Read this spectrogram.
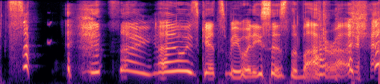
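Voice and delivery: apologizing through high laughter; can barely get the words out for laughing; laughing while talking. Real, not acted. Friend's Maharaja impression has him laughing through an apology.

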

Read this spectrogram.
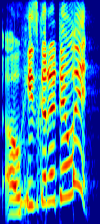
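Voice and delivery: high, loud gasp of realization; alarmed, excited realization. Retold or imitated. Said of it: "And I'm like".

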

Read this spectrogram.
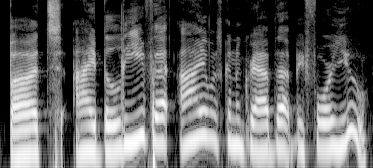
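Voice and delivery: a hint of a nervous, polite cub. Bubby addresses the woodpecker, nervously polite.

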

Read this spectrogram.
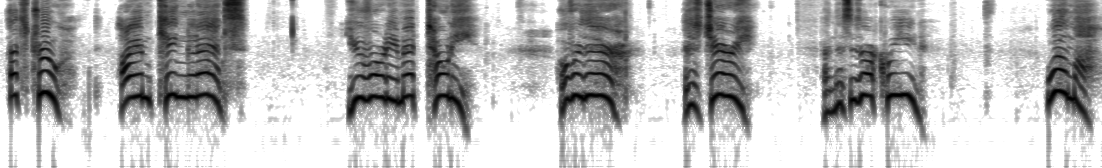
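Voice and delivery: high-pitched royal introductions; alien king, formal. A narrator's reading. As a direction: present your people as a high-voiced alien. Alien king introduces his people.

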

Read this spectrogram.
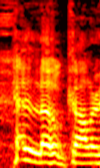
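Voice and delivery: ordinary talk

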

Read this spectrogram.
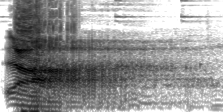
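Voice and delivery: loud startled yelp; sudden loud cry of surprise. Real, not acted.

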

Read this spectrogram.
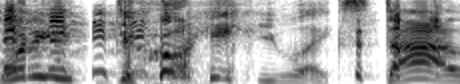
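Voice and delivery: high, drawn-out, loud squeal; exasperated mock plea. Viewer begging livestreamer to quit, mock exasperation. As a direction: stretch it out in comic disbelief.

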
